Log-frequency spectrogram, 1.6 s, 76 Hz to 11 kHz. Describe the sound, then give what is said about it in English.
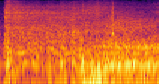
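A Chevy Camaro muscle car engine, at the 2024 New Hope Auto Show, cranks and catches, its deep, throaty rumble swelling into a loud, steady idle, with no voices. “This year celebrates the muscle car classic, the Chevy Camaro.”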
